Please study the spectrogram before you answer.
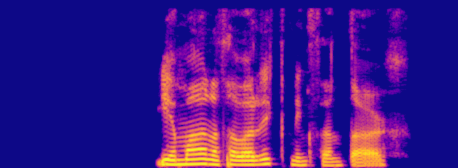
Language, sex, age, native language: Icelandic, female, 12, Icelandic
